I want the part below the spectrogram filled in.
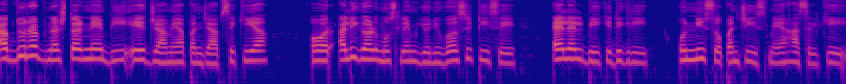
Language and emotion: Urdu, neutral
